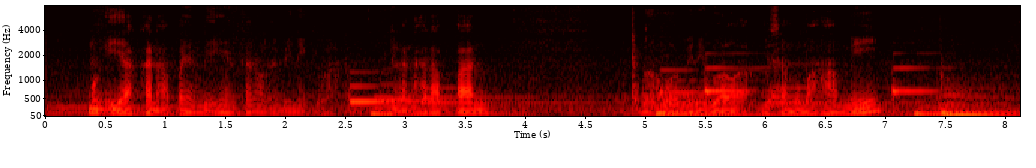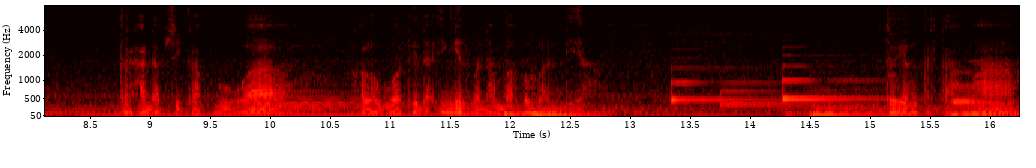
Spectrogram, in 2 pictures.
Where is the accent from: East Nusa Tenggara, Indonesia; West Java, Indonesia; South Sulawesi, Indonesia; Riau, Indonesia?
West Java, Indonesia; Tasikmalaya; now in Jakarta, Indonesia; asal gue dari Jawa Barat, Tasikmalaya. Sekarang gue tinggal di Jakarta, bolak-balik Tasik.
